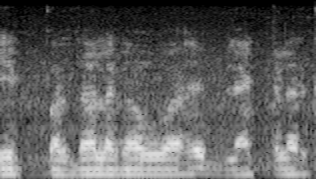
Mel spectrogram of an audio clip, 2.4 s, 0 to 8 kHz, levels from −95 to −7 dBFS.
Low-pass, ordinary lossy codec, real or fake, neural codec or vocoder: 7.2 kHz; none; real; none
